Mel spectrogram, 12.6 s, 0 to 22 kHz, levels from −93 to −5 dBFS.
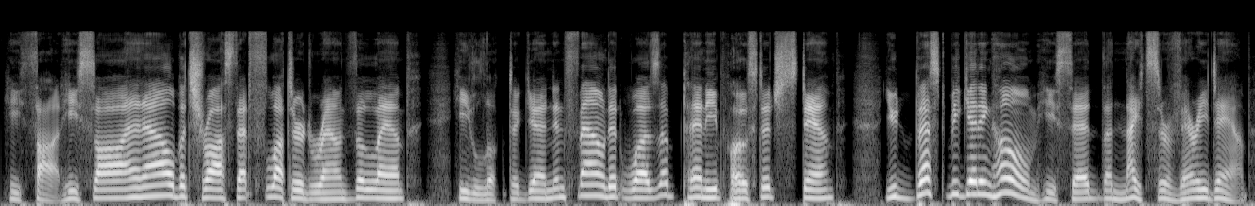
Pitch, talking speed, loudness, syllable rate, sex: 160 Hz, 160 wpm, -18 LUFS, 4.0 syllables/s, male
